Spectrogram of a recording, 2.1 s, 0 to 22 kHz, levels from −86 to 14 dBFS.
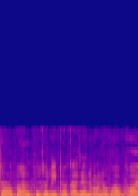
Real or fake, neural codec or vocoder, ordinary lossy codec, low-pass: fake; codec, 16 kHz, 4 kbps, FreqCodec, smaller model; none; none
